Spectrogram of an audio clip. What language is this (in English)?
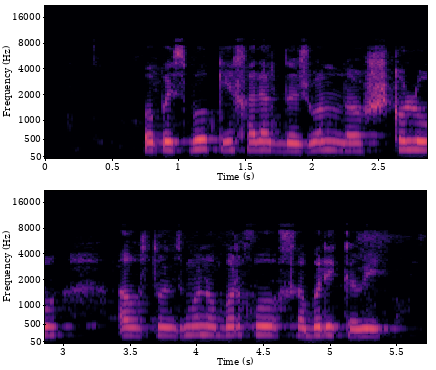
Pashto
